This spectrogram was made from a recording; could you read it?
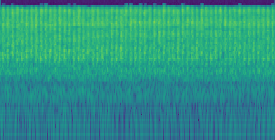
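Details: Isuzu D-Max diesel with a low-power, no-start complaint and diesel leak: steady low diesel clatter at idle holding an even beat until shut off; normal idle.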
